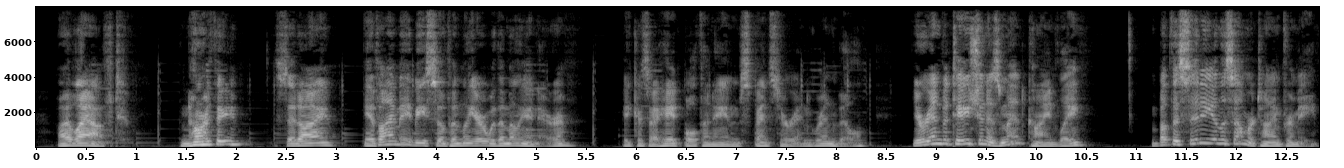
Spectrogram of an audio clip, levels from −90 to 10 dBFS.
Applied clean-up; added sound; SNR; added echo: neural mask model DeepFilterNet 3.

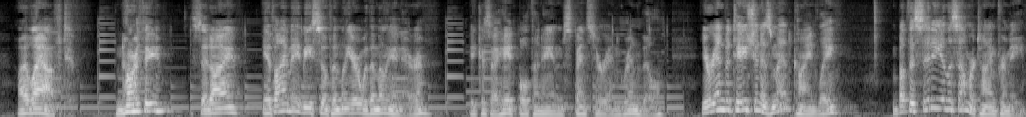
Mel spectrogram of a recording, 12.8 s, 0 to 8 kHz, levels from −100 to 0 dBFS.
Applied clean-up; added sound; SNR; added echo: none; Electric guitar; 18 dB; reverberation time 0.2 s.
